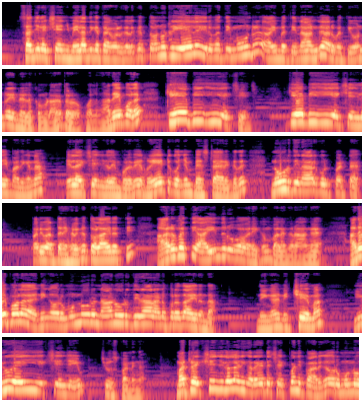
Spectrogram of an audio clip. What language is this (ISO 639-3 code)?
tam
